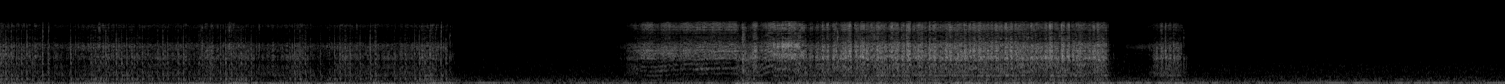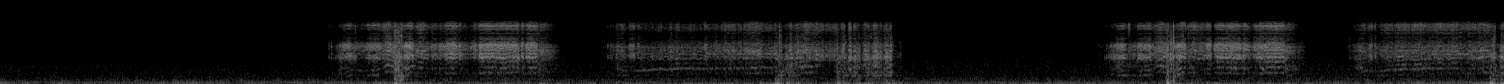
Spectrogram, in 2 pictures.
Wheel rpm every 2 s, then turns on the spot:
20, 20, 0, 50, 70, 50, 0, 0, 0, 50, 40, 60, 10, 50, 40.
0-4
